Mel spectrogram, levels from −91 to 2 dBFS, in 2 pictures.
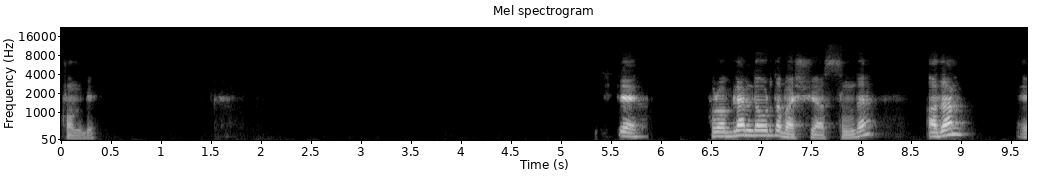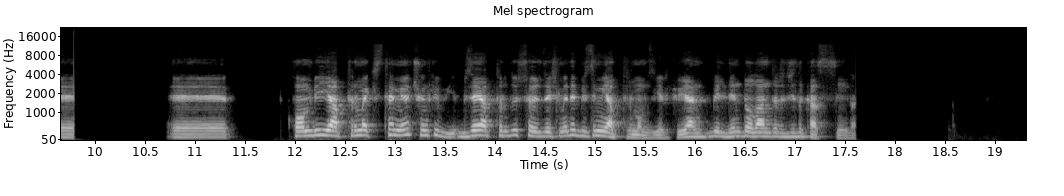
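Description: Stream reconnects break this speech clip at 9.79 to 10.95 s and 17.61 to 18.54 s. Each time the connection drops, the audio goes silent for about 0.9 s, and a fresh decoder resumes mid-stream: first repeating about 0.24 s, then skipping roughly half a second.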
